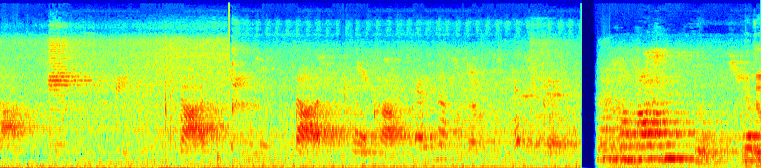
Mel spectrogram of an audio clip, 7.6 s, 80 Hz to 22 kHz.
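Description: Railway station at 5:30 in the early morning, busy ambience with a low rumble of vehicles, short horn toots and people talking nearby, briefly cutting out near the end.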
